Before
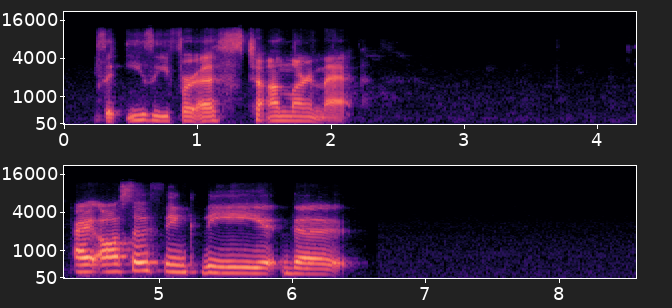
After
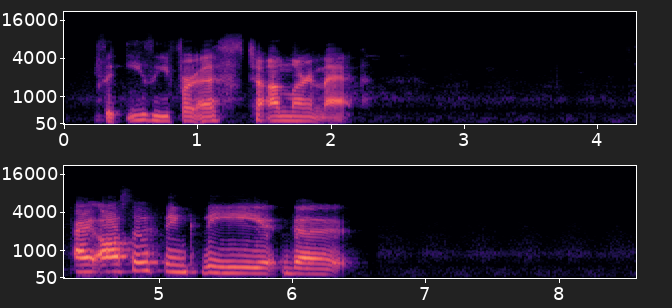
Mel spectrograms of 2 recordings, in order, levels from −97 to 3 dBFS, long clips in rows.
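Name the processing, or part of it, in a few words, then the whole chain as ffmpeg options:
guitar amplifier with harmonic tremolo: -filter_complex "[0:a]acrossover=split=420[link_01][link_02];[link_01]aeval=exprs='val(0)*(1-0.5/2+0.5/2*cos(2*PI*2.9*n/s))':channel_layout=same[link_03];[link_02]aeval=exprs='val(0)*(1-0.5/2-0.5/2*cos(2*PI*2.9*n/s))':channel_layout=same[link_04];[link_03][link_04]amix=inputs=2:normalize=0,asoftclip=type=tanh:threshold=-14.5dB,highpass=110,equalizer=frequency=120:width_type=q:width=4:gain=5,equalizer=frequency=510:width_type=q:width=4:gain=-8,equalizer=frequency=900:width_type=q:width=4:gain=8,lowpass=frequency=4400:width=0.5412,lowpass=frequency=4400:width=1.3066,volume=-3.5dB"

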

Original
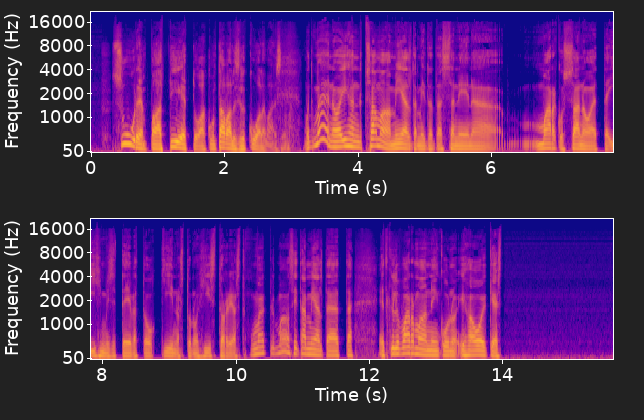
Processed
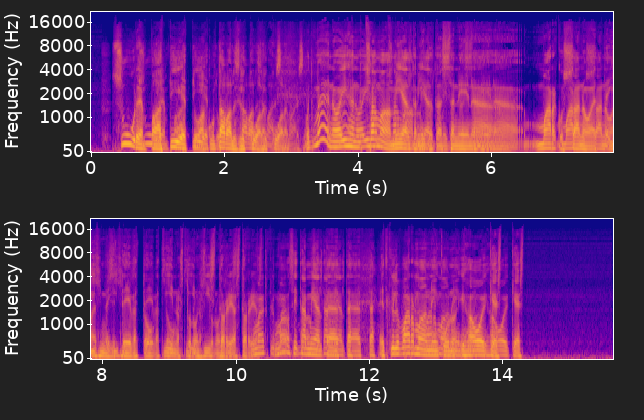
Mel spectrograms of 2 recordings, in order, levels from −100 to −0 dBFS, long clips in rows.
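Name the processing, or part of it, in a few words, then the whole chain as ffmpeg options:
ducked delay: -filter_complex "[0:a]asplit=3[link_01][link_02][link_03];[link_02]adelay=334,volume=-2.5dB[link_04];[link_03]apad=whole_len=705780[link_05];[link_04][link_05]sidechaincompress=threshold=-26dB:ratio=4:attack=5.1:release=317[link_06];[link_01][link_06]amix=inputs=2:normalize=0"

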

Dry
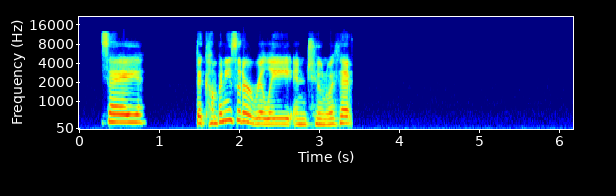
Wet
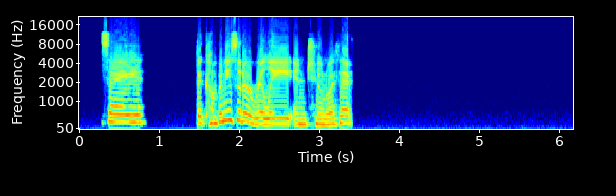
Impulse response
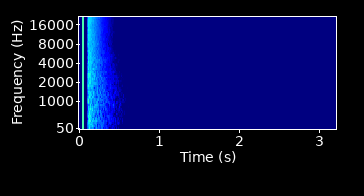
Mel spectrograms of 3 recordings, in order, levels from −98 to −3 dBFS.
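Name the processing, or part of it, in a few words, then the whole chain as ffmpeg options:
limiter into clipper: -af "alimiter=limit=-17.5dB:level=0:latency=1:release=30,asoftclip=type=hard:threshold=-22.5dB"

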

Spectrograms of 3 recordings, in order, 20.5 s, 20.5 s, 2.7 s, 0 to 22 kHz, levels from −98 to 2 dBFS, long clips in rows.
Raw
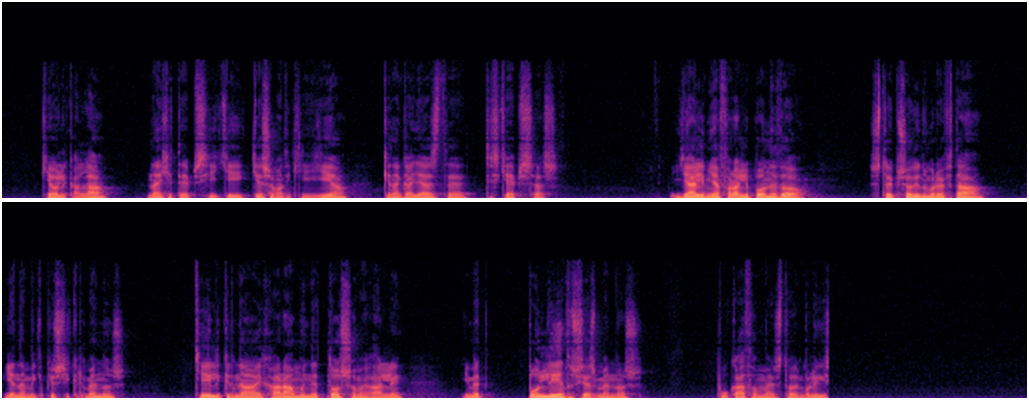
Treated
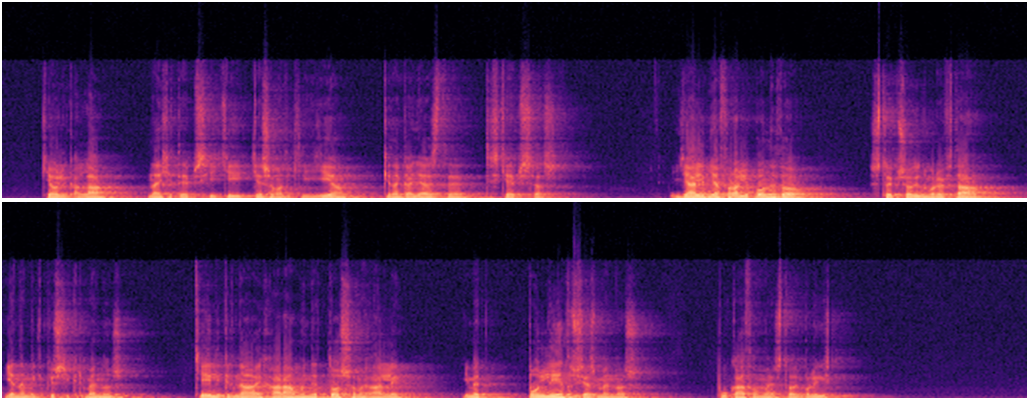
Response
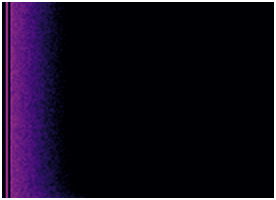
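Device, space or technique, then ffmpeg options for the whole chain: saturated reverb return: -filter_complex "[0:a]asplit=2[link_01][link_02];[1:a]atrim=start_sample=2205[link_03];[link_02][link_03]afir=irnorm=-1:irlink=0,asoftclip=type=tanh:threshold=-24.5dB,volume=5dB[link_04];[link_01][link_04]amix=inputs=2:normalize=0,asettb=1/sr,asplit=3[link_05][link_06][link_07];[link_05]atrim=end=8.834[link_08];[link_06]atrim=start=8.83:end=9.56,asetpts=PTS-STARTPTS,afade=type=in:duration=0.004:curve=qsin,afade=type=out:start_time=0.726:duration=0.004:curve=qsin,highpass=130[link_09];[link_07]atrim=start=9.556[link_10];[link_08][link_09]acrossfade=duration=0.004:curve1=hsin:curve2=qsin[link_11];[link_11][link_10]acrossfade=duration=0.004:curve1=qsin:curve2=hsin,volume=7.5dB"

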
